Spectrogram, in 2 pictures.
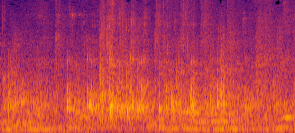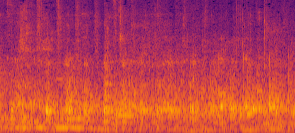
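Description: Plastic game pieces click and slide on a board.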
